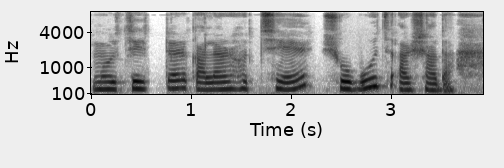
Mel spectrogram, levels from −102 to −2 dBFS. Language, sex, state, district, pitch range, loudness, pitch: Bengali, female, Tripura, West Tripura, 205-230 Hz, -16 LUFS, 215 Hz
